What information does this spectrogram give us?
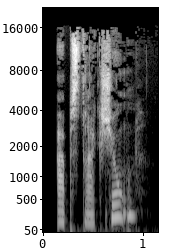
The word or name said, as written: abstraktion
